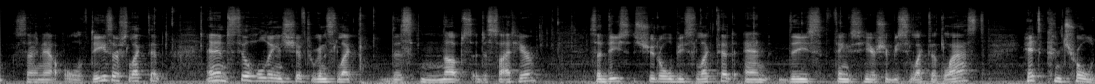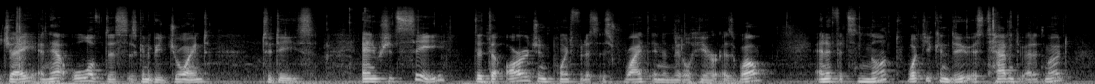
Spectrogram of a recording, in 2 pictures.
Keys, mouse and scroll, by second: 0.3 g, 1.7 right click, 3.6 shift+click, 4.2-4.9 scroll up 2, 4.9-5.3 middle drag, 5.6 scroll down 1, 5.9 g, 7.1 right click, 7.3 scroll up 1, 8.0 middle click, 11.2 ctrl+j, 12.3 scroll down 1, 13.8 g, 14.6 right click, 15.2 middle click, 15.8 KP_1, 16.3 scroll up 1, 19.0 scroll down 1, 19.3-21.0 middle drag, 21.0 Tab, 21.3 scroll up 2.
